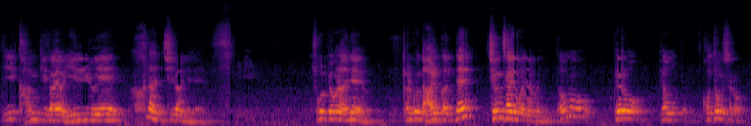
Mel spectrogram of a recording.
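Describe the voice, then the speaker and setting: A man preaches as pastor at an indoor Sunday service, his voice on the high side, dark in tone, lively in intonation, and a little slow. He exhorts the congregation, mixing emphatic declarations with conversational asides, picked up by a distant mic in the echoey church.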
